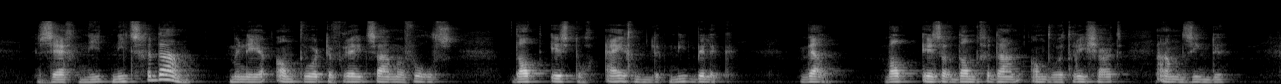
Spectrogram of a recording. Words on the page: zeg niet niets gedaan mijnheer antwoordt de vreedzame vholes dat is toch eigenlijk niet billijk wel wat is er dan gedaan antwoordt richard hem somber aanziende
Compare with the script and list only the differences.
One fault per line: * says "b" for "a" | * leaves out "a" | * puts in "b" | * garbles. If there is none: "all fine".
* leaves out "hem somber"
